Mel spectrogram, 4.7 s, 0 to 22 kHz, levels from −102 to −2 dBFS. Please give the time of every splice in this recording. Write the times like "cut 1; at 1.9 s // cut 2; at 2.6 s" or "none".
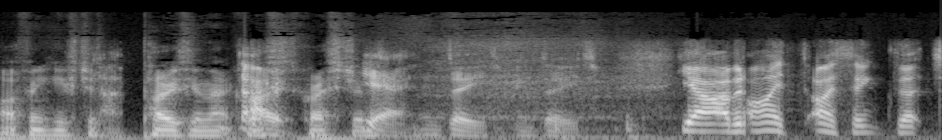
cut 1; at 3.7 s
